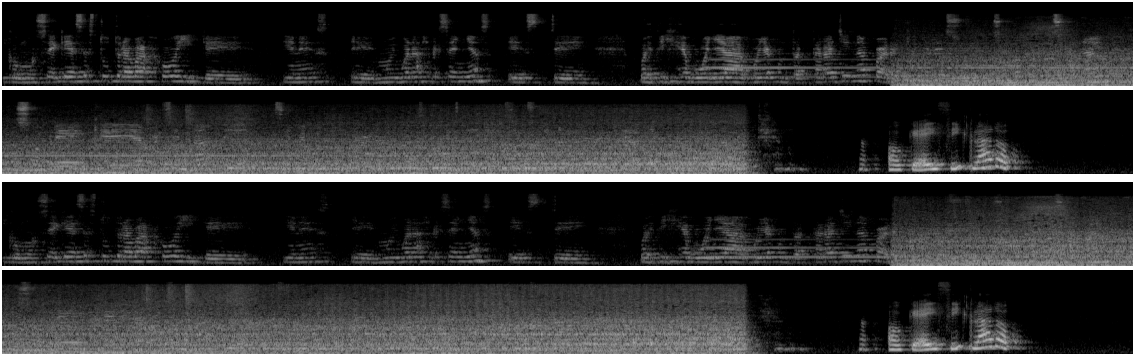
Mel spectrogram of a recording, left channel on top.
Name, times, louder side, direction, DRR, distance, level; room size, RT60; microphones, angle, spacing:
voice 1, 0.0-2.5 2.8-19.3, left 3 dB, 80° left, 2 dB, 3.7 m, -42 dB
Wind instrument woodwind instrument, 6.9-16.2, left 1 dB, 50° left, 2.3 m, -45 dB
sound 1, 8.9-18.8, right 1 dB, 30° right, 1.9 m, -29 dB
voice 2, 19.9-21.4, right 1 dB, 10° right, 8 dB, 1.3 m, -25 dB
20.5 x 7.9 x 5.9 m, 0.43 s
head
